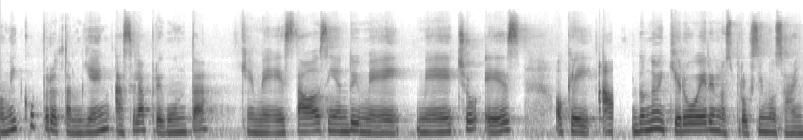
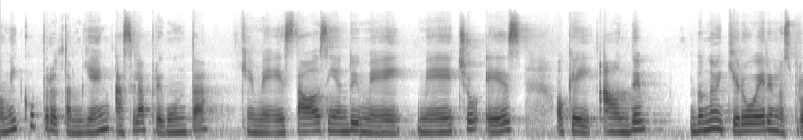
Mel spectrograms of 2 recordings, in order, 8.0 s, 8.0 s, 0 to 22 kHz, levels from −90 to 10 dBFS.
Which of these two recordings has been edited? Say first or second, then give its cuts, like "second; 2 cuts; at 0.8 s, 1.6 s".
first; 1 cut; at 6.1 s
